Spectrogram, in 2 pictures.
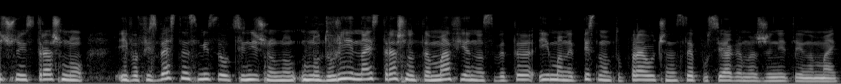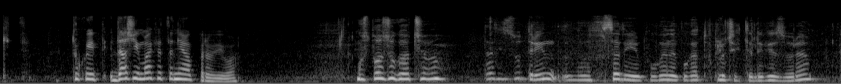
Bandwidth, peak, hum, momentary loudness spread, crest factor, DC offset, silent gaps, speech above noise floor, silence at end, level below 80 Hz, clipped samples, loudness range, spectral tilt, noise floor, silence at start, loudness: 11 kHz; -12 dBFS; none; 10 LU; 14 dB; 0.7%; none; 29 dB; 0.15 s; -68 dBFS; under 0.1%; 6 LU; -5.5 dB/octave; -54 dBFS; 0 s; -25 LUFS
